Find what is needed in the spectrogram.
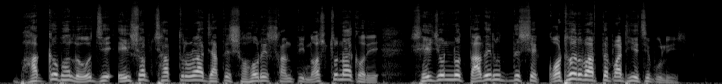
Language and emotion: Bengali, happy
